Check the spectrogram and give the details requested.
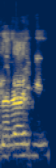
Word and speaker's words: Menarini: Yeah, Menarini.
